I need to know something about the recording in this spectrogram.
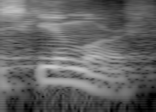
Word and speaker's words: skeuomorph: What is a skew morph?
